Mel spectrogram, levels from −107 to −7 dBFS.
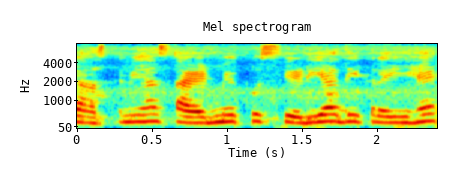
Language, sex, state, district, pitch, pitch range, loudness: Hindi, female, Uttar Pradesh, Jalaun, 230 Hz, 210-240 Hz, -16 LUFS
